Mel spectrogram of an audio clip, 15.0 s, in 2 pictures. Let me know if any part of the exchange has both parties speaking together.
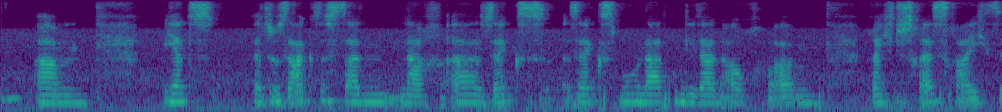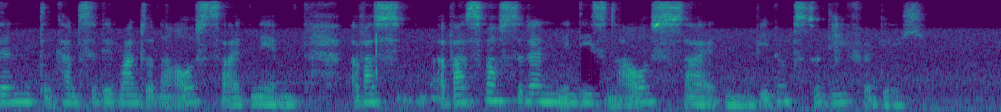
No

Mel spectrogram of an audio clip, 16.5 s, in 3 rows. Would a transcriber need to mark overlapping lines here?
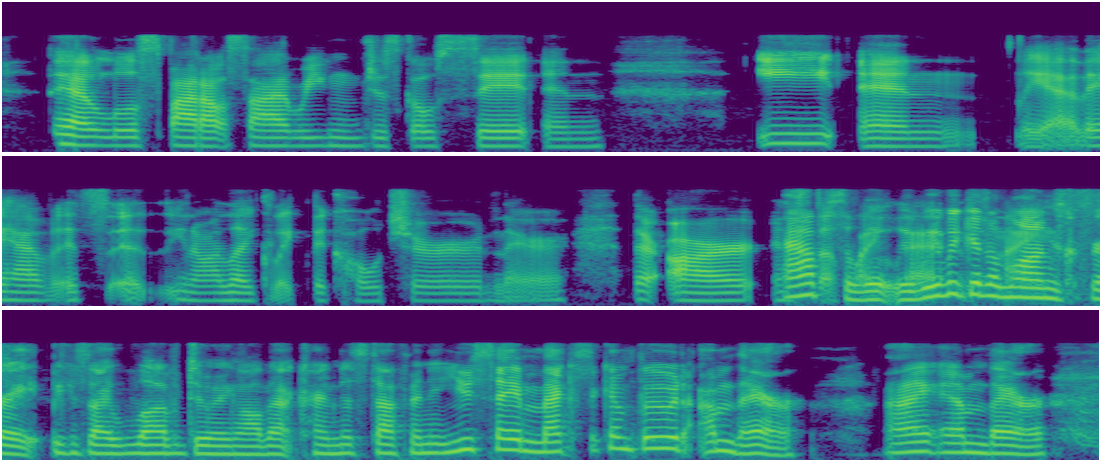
Yes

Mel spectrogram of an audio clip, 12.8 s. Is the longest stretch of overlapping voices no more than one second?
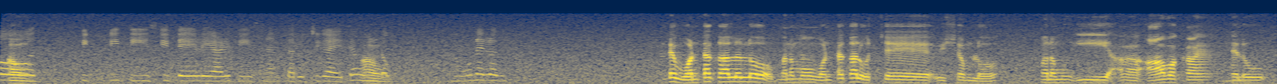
Yes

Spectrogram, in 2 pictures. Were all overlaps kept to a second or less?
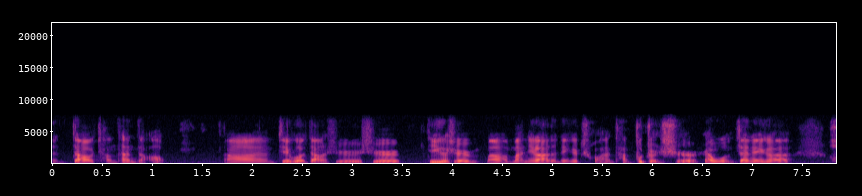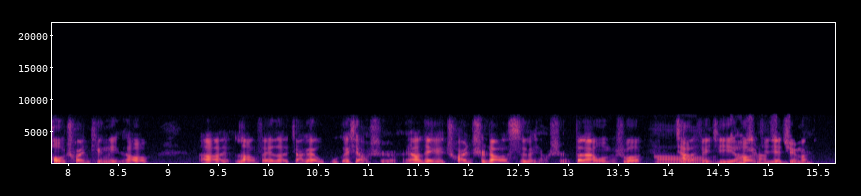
No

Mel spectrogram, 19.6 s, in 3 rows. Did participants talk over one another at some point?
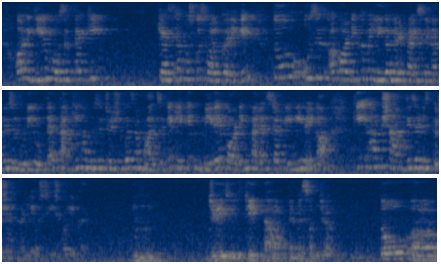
No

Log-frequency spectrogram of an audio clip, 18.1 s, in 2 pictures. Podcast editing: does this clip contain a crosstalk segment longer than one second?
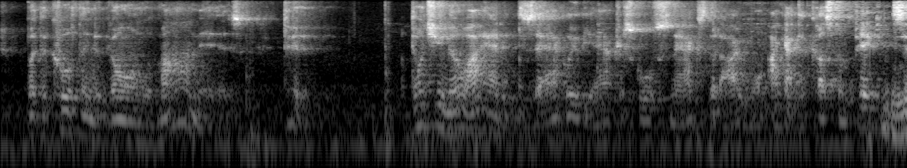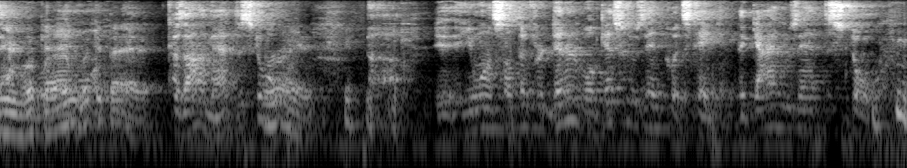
Yes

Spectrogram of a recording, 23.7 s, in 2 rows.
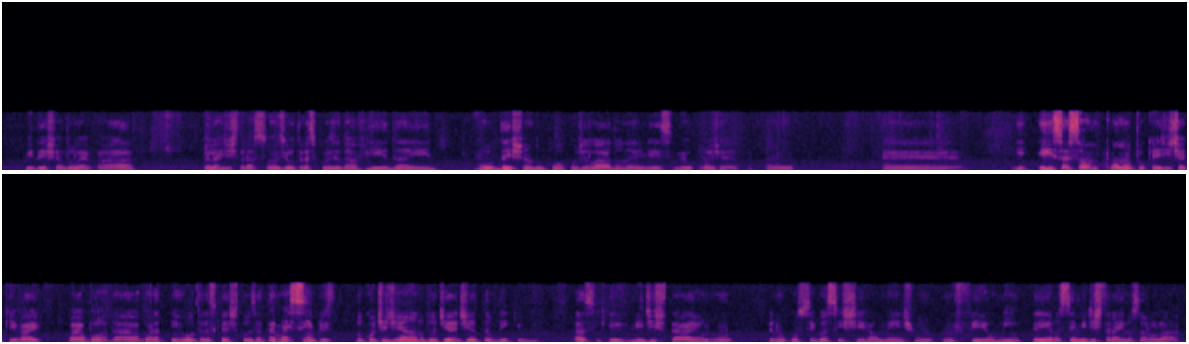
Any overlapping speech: No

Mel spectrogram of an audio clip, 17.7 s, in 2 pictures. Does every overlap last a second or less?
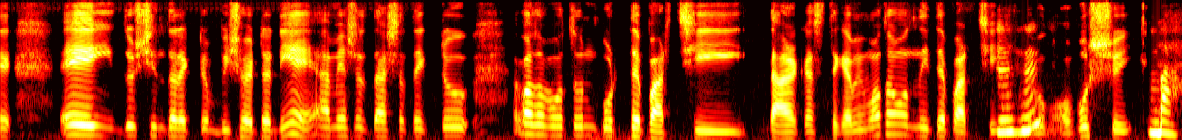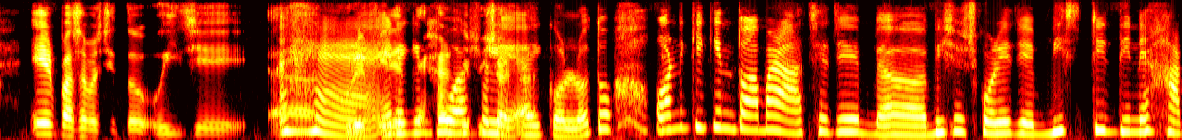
No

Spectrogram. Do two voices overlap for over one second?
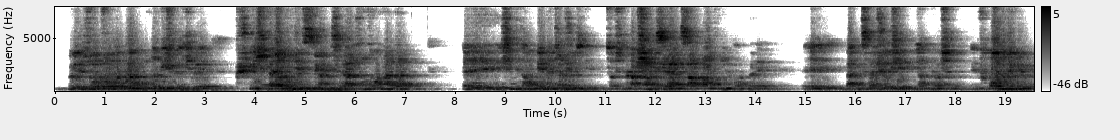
Yes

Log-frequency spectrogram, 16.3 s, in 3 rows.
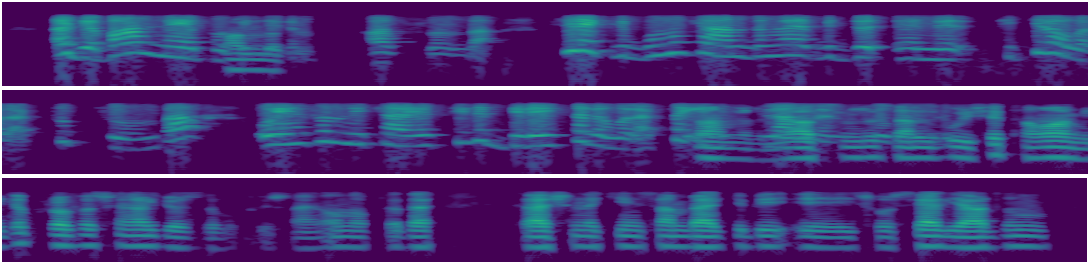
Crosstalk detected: Yes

